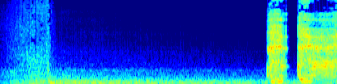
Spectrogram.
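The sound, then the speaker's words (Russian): A man coughs twice in quick succession. The two loud, harsh bursts come after a long stretch of low, steady background noise. “закашлялся и резко принял сидячее положение”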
